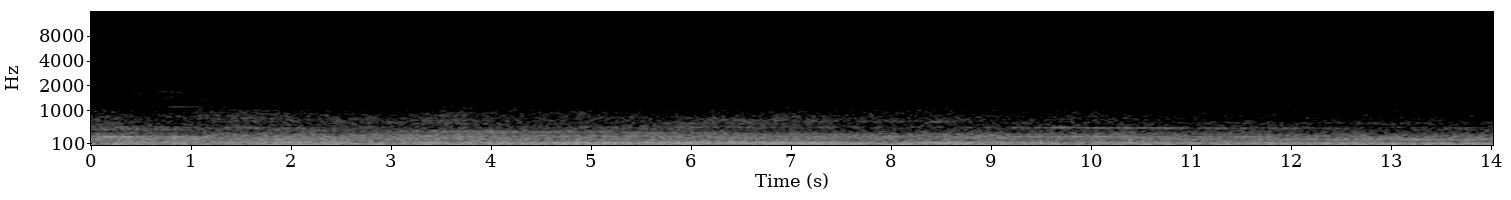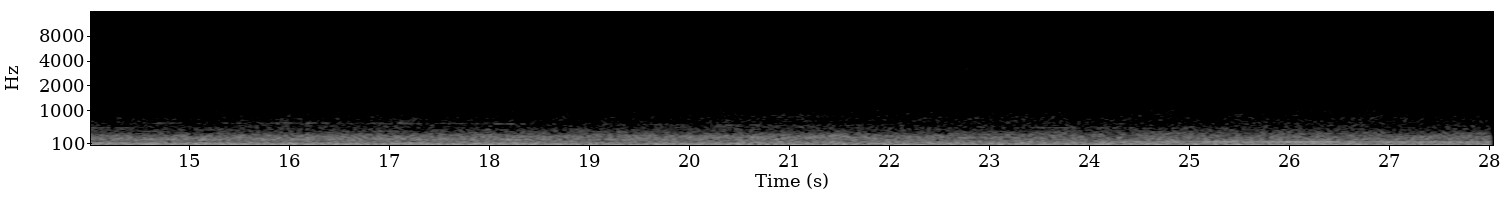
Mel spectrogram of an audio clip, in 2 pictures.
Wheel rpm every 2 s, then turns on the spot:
0, 0, 0, 0, 0, 0, 0, 0, 0, 0, 0, 0, 0, 0.
none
